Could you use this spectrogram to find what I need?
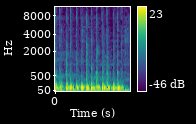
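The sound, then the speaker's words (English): A drum roll sound drop: a rapid, steady roll of low, booming strokes, about eight or nine hits per second, loud and sustained throughout with no voices. “As of anything else, I mean, I want to give, drum roll, please.”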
